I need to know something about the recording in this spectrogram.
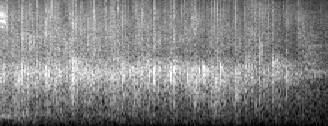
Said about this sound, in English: Can we please give these very busy, wonderful people a round of applause?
